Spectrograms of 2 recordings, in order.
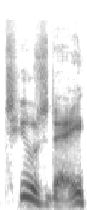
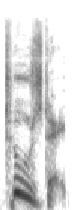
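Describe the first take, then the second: First: It begins with a clear 'tyoo' sound. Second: It begins with a plain 'too' sound. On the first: The speaker calls it right. "a clear pronunciation of Tuesday" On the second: The speaker calls it wrong. "as opposed to Tuesday. It's not T O O"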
